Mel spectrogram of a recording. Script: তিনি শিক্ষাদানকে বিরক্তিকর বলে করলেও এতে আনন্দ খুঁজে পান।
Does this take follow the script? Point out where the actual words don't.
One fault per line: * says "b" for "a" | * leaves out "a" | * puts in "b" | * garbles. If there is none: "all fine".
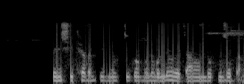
all fine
